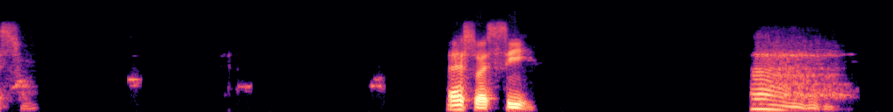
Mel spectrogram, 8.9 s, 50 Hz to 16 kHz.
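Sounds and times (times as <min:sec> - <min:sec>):
speech: 0:04.5 - 0:05.4, 0:07.5 - 0:08.2
voiced moaning exhale during a group breathing exercise: 0:07.5 - 0:08.6.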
